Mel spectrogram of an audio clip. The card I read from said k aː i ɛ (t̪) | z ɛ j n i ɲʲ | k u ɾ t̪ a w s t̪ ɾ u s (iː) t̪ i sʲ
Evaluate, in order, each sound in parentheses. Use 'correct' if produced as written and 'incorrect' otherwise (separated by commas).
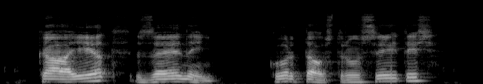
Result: correct, correct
